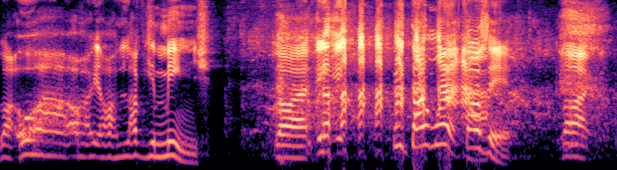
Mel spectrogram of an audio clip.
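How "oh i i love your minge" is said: fake, put-on throes-of-passion voice. Showing how a passionate line sounds in an English accent: mock passionate lover's line. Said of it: "in the throes of passion".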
